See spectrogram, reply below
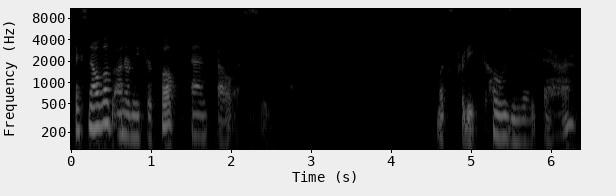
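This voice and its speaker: A woman reading a children's picture book aloud in an expressive, dramatized way, dropping to hushed phrase endings and adding short asides. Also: lowish voice, unhurried, vocal fry, husky.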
